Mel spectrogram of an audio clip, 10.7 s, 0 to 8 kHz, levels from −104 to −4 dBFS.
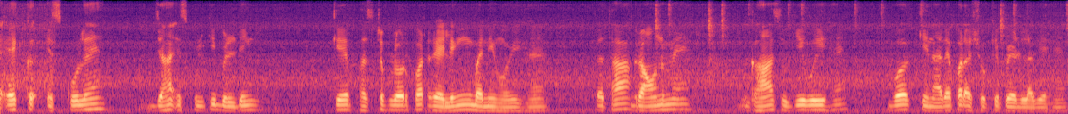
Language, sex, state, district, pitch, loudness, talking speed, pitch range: Hindi, male, Bihar, Lakhisarai, 115 Hz, -21 LUFS, 170 wpm, 105-125 Hz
